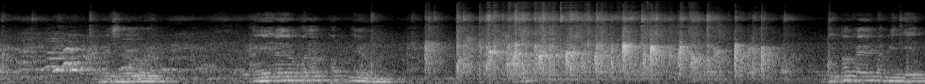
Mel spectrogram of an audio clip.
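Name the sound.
church congregation applauding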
